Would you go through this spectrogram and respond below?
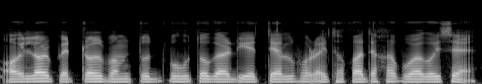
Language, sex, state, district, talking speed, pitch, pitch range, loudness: Assamese, male, Assam, Kamrup Metropolitan, 135 wpm, 130 Hz, 125-130 Hz, -17 LUFS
